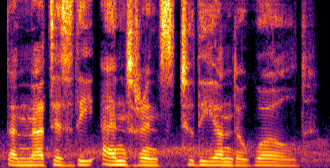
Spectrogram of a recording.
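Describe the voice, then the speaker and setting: A woman voices a solemn warrior companion in a fantasy game cutscene. Her voice is a little low, measured and serious. Faint ambient noise sits behind it. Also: fairly even intonation, warm tone, close to an everyday voice. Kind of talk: video game cutscene acting.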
